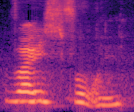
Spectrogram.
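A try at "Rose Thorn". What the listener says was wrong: Rose Fawn. Fawn. It's not fawn, it's a thorn.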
